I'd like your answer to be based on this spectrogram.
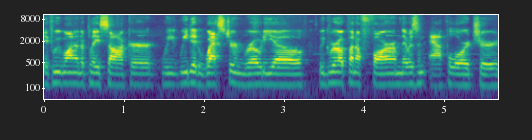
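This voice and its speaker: At a moderate pace and with hardly any pauses, a man with an American accent speaks at a medium pitch. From Rochester, New York area, US. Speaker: former Broadway performer, cancer survivor, health coach. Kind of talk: live talk interview before an audience. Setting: outdoor live event with audience. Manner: animated; loud, projected.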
